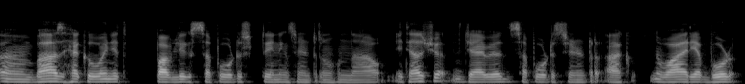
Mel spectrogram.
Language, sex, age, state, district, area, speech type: Kashmiri, male, 30-45, Jammu and Kashmir, Shopian, rural, spontaneous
